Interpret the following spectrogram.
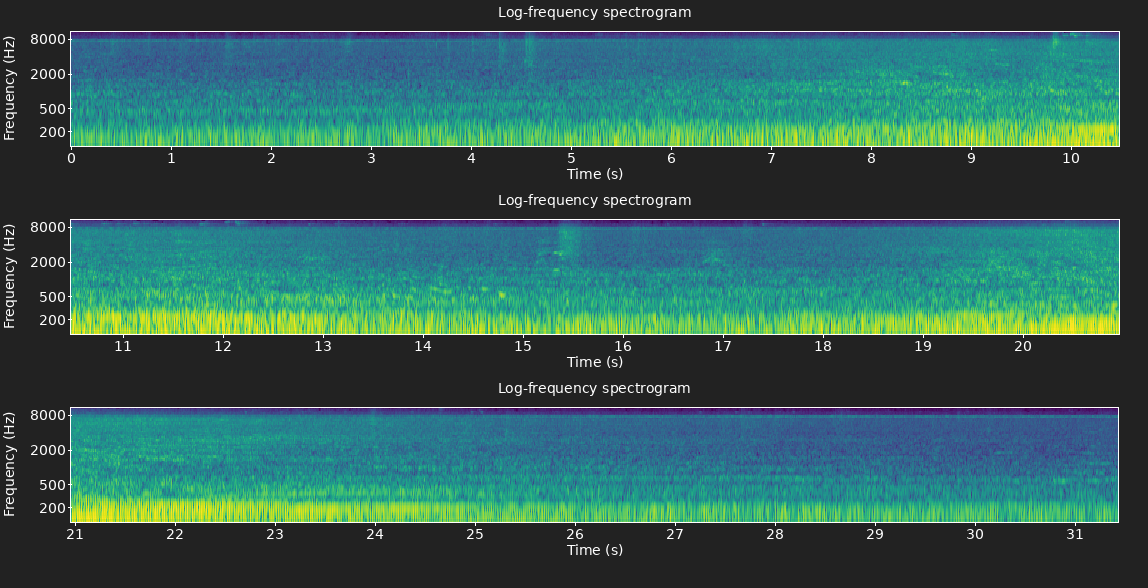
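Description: Motor vehicle engines and road noise: a continuous hum that swells twice as vehicles pass, once about a third of the way in and again about two thirds of the way in.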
